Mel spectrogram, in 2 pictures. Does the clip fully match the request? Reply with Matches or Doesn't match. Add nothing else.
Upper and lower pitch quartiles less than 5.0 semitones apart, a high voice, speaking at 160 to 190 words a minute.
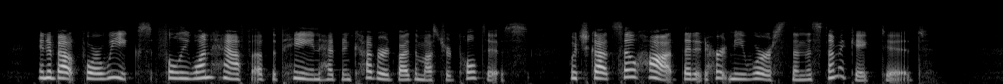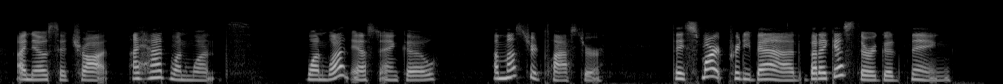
Doesn't match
